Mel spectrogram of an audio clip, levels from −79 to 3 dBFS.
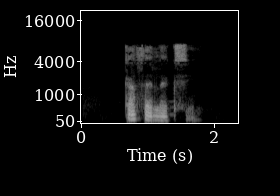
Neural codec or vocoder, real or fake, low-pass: none; real; 7.2 kHz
